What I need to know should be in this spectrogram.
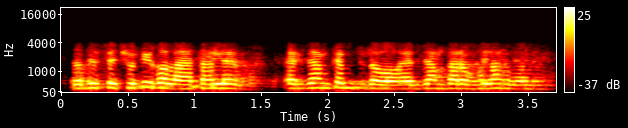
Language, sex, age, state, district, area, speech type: Odia, male, 45-60, Odisha, Balangir, urban, conversation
